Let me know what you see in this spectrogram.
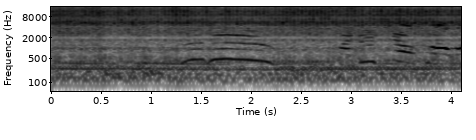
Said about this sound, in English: The snowblowers are out in the Northeast.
